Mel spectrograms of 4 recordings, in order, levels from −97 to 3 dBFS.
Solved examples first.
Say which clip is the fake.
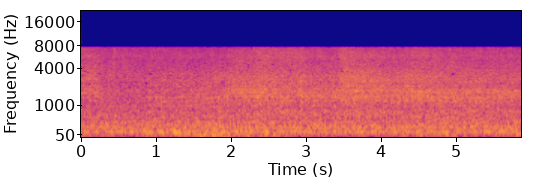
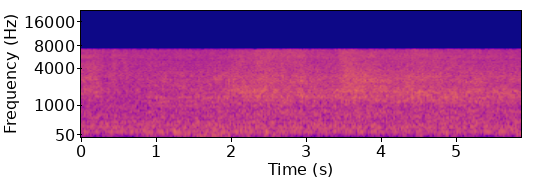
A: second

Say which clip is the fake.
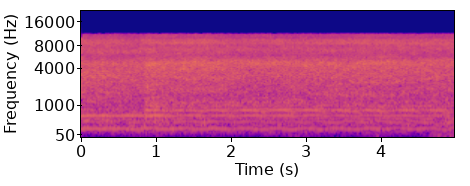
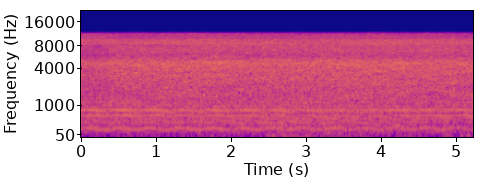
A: first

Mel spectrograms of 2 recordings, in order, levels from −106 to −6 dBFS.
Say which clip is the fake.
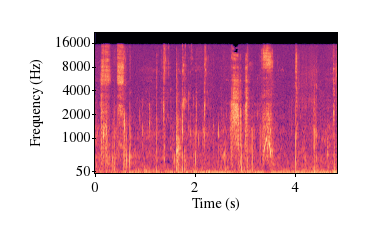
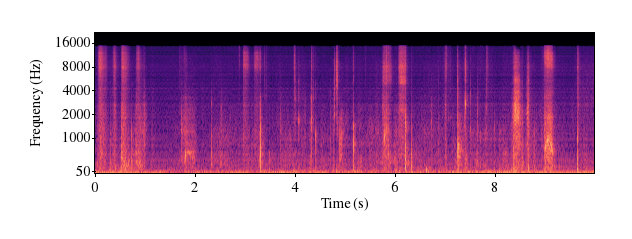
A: second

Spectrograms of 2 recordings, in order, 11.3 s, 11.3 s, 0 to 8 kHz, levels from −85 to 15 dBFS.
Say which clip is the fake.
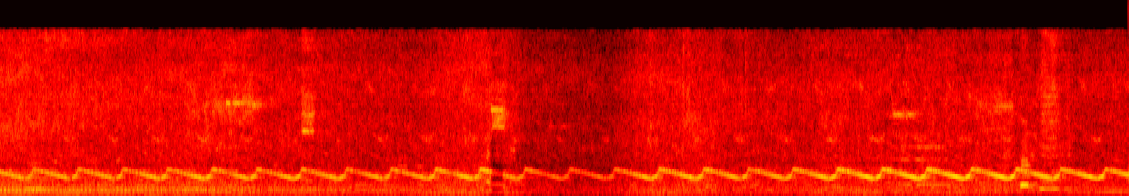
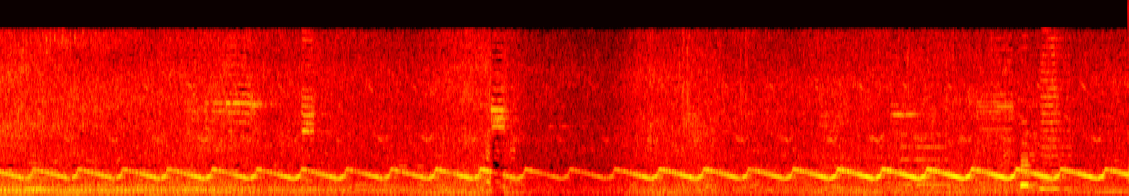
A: first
